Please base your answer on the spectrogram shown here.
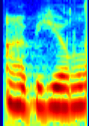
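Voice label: "Avion", Spanish, female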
